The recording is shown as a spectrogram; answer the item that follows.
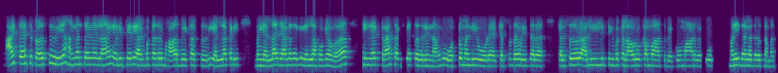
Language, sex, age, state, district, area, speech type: Kannada, female, 60+, Karnataka, Gulbarga, urban, conversation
